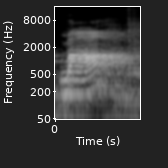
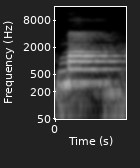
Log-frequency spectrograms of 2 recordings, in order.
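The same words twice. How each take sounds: First: Rising "ma"; questioning upward "ma"; second tone. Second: Long level "ma"; steady "ma" with no glide; first tone. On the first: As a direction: start "ma" low and glide it up. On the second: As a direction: hold "ma" high on one straight pitch. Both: Shown as a demonstration. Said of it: "how these two tones sound together".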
